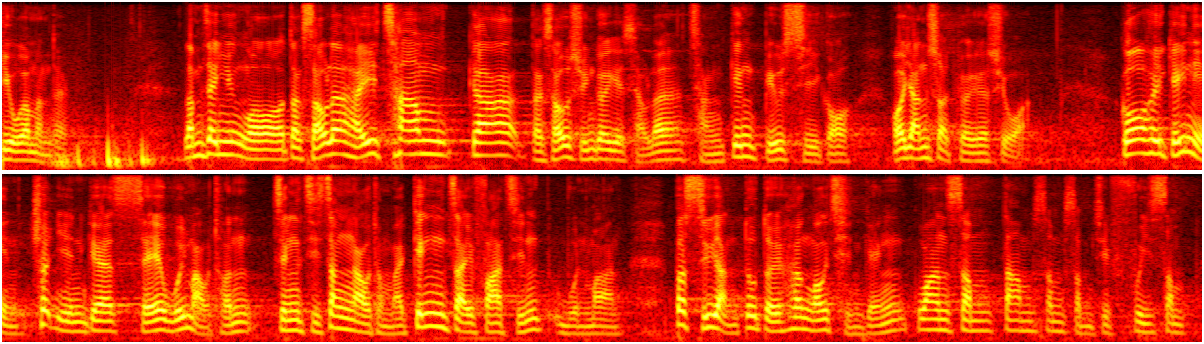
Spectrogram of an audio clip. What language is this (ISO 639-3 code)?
yue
